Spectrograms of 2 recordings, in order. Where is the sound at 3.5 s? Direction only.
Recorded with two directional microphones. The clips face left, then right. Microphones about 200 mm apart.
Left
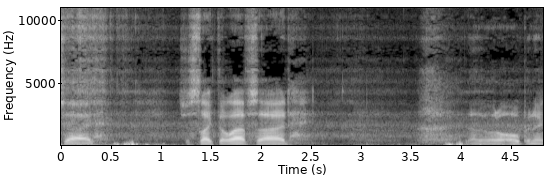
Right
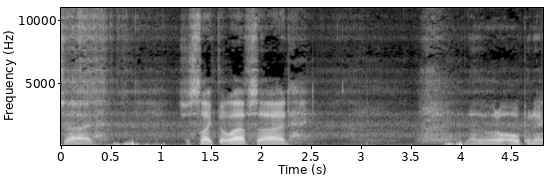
Centre (ahead or behind).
